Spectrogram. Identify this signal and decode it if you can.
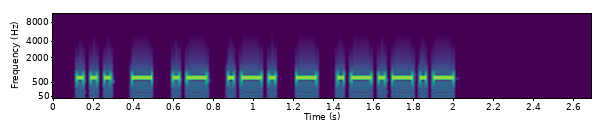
Morse code, heard as a keyed tone, about 34 wpm, 700 Hz. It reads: START.
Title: Sentences from Top 300 Words and Abbreviations 35wpm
